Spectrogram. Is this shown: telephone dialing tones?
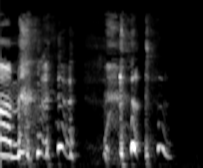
no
